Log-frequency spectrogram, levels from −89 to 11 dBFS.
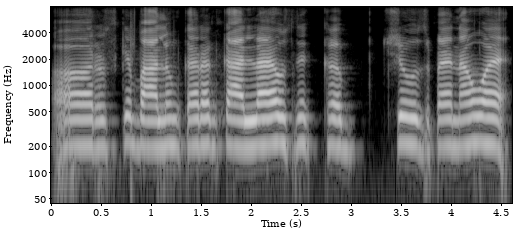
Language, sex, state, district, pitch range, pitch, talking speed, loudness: Hindi, female, Haryana, Rohtak, 195-210 Hz, 205 Hz, 170 wpm, -15 LUFS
